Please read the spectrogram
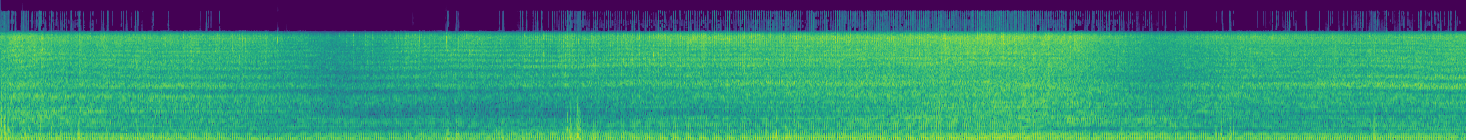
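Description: Remote-controlled ride-on lawn mower's engine running steadily as the tractor mows across a grass slope. The level swells and sags slowly as it moves about.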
